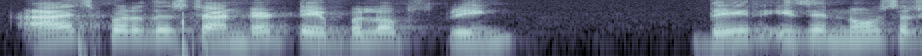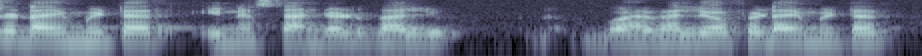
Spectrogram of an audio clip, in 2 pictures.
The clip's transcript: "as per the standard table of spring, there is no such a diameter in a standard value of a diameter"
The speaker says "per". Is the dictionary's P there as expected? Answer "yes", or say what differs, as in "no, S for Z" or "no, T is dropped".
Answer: no, F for P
